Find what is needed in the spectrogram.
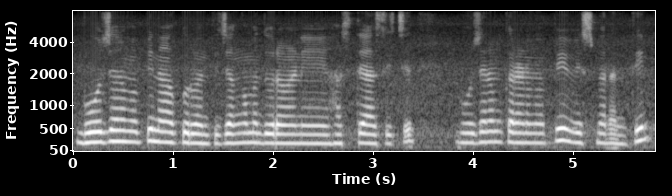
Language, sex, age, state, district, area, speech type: Sanskrit, female, 18-30, Karnataka, Dharwad, urban, spontaneous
